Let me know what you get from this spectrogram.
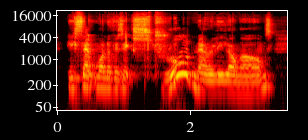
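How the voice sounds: The clip carries a natural reading voice.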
